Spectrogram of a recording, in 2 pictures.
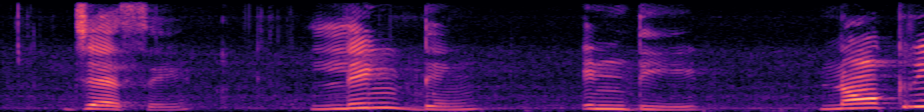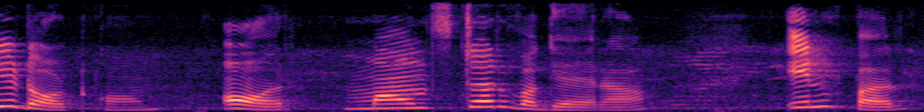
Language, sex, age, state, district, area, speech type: Urdu, female, 18-30, Uttar Pradesh, Balrampur, rural, spontaneous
